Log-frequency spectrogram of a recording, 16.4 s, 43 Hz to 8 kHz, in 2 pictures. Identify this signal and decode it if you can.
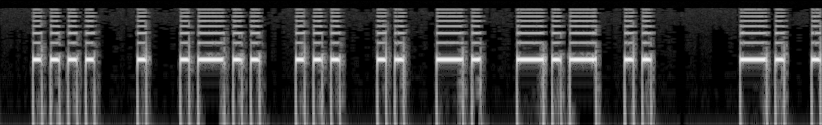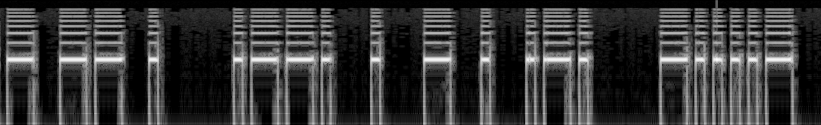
Morse code, heard as a keyed tone, about 14 wpm, 660 Hz. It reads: HELSINKI NAME PETER -
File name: cw / QSO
